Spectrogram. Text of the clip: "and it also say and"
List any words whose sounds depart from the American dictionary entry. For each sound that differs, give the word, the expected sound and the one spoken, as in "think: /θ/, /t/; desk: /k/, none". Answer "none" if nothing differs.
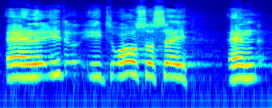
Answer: none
